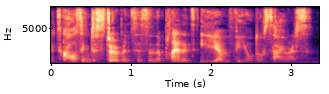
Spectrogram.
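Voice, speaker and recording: A woman voicing a solemn, steady commander in a video game, calm and deliberate, with a breathy, husky voice. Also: very deep voice, heavily acted. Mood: hushed, concerned. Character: solemn, steady female commander offering reassurance.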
